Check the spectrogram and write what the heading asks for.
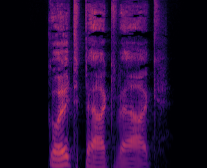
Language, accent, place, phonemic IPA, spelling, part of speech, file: German, Germany, Berlin, /ˈɡɔltˌbɛɐ̯kvɛɐ̯k/, Goldbergwerk, noun, De-Goldbergwerk.ogg
- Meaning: gold mine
